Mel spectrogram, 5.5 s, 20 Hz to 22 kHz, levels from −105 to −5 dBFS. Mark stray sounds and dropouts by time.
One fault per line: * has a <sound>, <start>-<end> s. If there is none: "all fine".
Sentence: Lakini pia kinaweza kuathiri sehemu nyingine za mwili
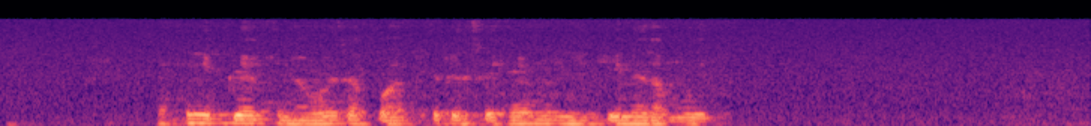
all fine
